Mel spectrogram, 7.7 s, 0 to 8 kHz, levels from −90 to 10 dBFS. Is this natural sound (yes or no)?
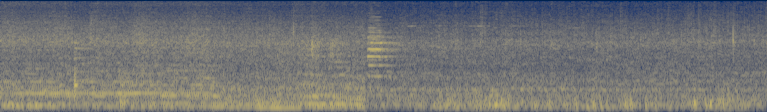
yes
